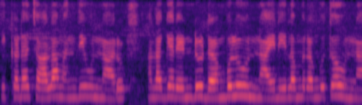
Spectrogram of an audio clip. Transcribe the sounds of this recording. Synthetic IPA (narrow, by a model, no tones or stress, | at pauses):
ikːɐɽɐt͡ʃaːlaːmɐnd̪iunːaːɾu | ɐlaːɡe̞ːɾe̞ɳɖuɖɾɐmbuluːnːaːjiniːlɐmɾɐŋɡut̪o̞ːunːaː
